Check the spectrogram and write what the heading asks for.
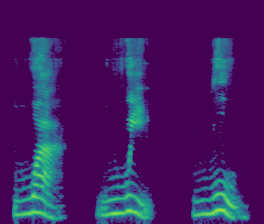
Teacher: fathahnya muncul ini pangkal lidahnya turun jadi awalannya itulah yang monyong awalannya monyong awalannya juga yang pangkal lidahnya naik tapi setelah itu langsung diturunkan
